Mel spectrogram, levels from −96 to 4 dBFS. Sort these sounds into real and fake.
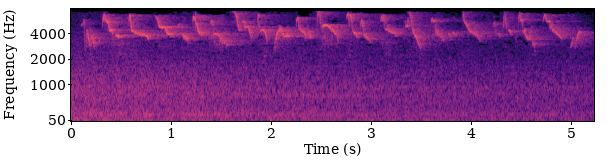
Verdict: real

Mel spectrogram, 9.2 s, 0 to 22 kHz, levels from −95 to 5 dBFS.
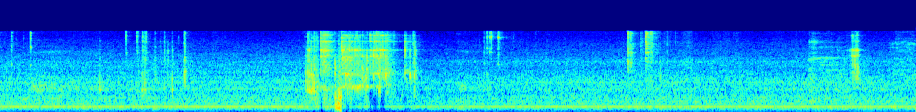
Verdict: real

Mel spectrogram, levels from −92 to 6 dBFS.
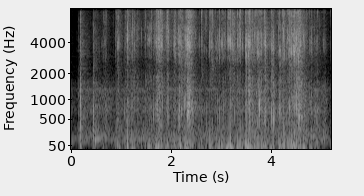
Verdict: real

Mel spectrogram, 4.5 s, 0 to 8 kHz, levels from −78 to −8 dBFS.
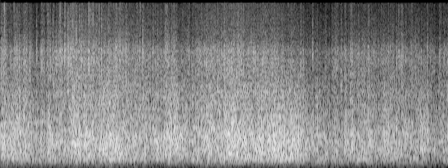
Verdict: real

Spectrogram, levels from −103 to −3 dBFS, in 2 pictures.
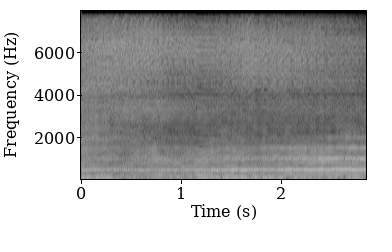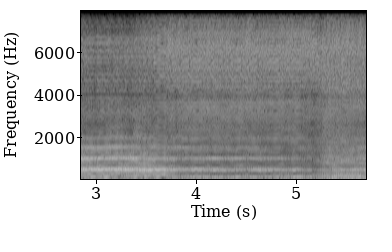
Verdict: fake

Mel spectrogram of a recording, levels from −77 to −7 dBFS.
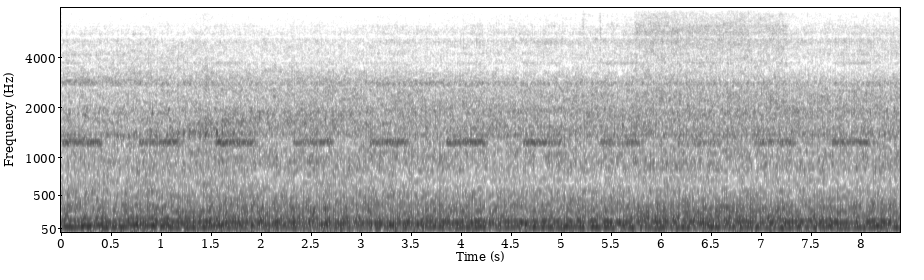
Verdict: fake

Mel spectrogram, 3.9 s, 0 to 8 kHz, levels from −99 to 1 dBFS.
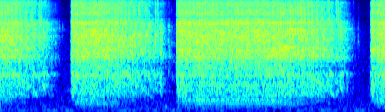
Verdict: real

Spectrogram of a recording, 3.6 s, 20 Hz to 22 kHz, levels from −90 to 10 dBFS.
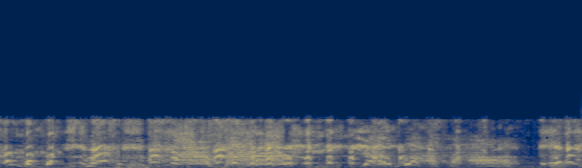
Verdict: fake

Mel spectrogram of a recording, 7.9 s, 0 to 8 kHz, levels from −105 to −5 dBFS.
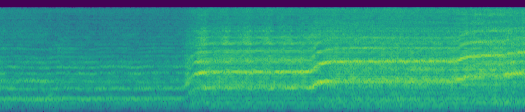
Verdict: fake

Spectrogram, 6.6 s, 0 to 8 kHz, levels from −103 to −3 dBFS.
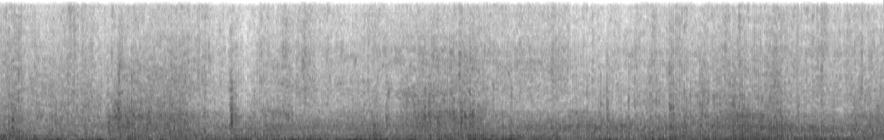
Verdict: fake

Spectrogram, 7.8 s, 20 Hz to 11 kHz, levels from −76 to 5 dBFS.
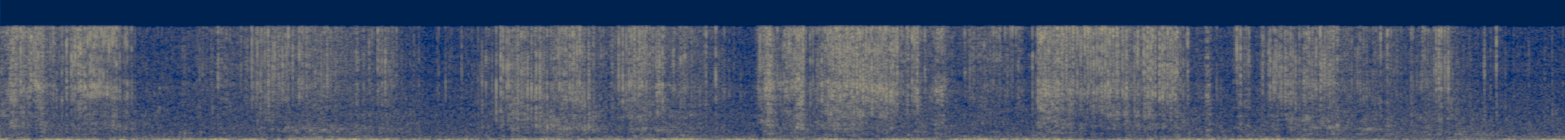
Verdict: real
